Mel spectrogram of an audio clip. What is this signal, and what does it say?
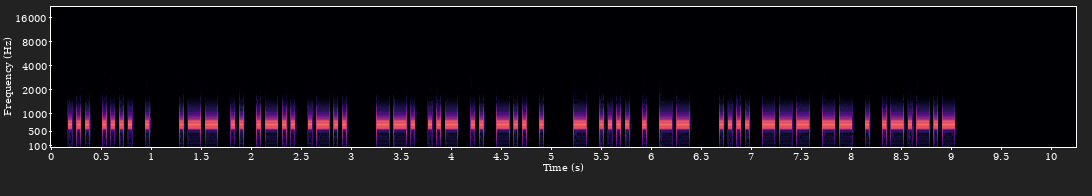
Morse code, heard as a keyed tone, about 28 wpm, 700 Hz. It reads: SHE WILL GUIDE THEM HOME.
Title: Sentences from Top 1000 Words - Review Part 3 - 28wpm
